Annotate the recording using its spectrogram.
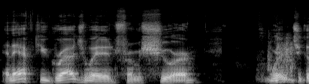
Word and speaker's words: Schurr: It's called Sure High School, like, you know, for sure. But it's spelled S-C-H-U-R-R.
